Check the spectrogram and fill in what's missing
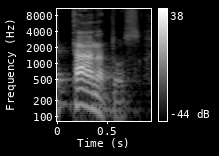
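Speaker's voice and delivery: "thanatos" with THA emphasized; stress on first syllable. Shown as a demonstration. Teacher asking how the stress is known, "thanatos" stressed on THA. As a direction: put the weight on THA in "thanatos". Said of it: "Por causa do acento agudo".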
